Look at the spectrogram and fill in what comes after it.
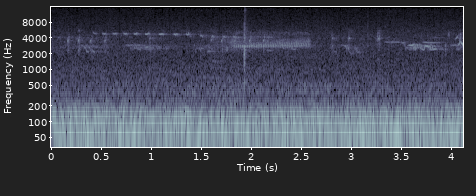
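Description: Outdoor ambience at a marshy pond: small birds chirping and trilling, with a steady low rumble underneath. A single sharp click comes about two seconds in.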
